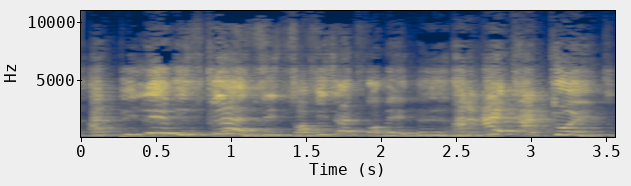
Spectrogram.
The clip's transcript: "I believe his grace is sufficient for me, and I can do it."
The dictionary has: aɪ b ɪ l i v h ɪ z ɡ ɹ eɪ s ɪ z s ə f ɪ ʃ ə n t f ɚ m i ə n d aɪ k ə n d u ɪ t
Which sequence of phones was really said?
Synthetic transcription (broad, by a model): aɪ b ɪ l i v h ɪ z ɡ l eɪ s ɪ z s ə f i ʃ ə n t f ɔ m i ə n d aɪ k ə n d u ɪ t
